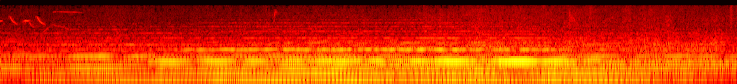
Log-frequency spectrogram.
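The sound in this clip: Bees in a hive produce a dense, continuous buzzing drone with layered humming tones. It holds steady throughout with no talking.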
